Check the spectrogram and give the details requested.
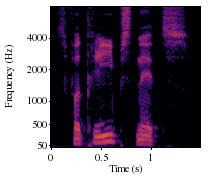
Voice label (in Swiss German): "verstriebsnetz", Bas Rhin; le circuit du livre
